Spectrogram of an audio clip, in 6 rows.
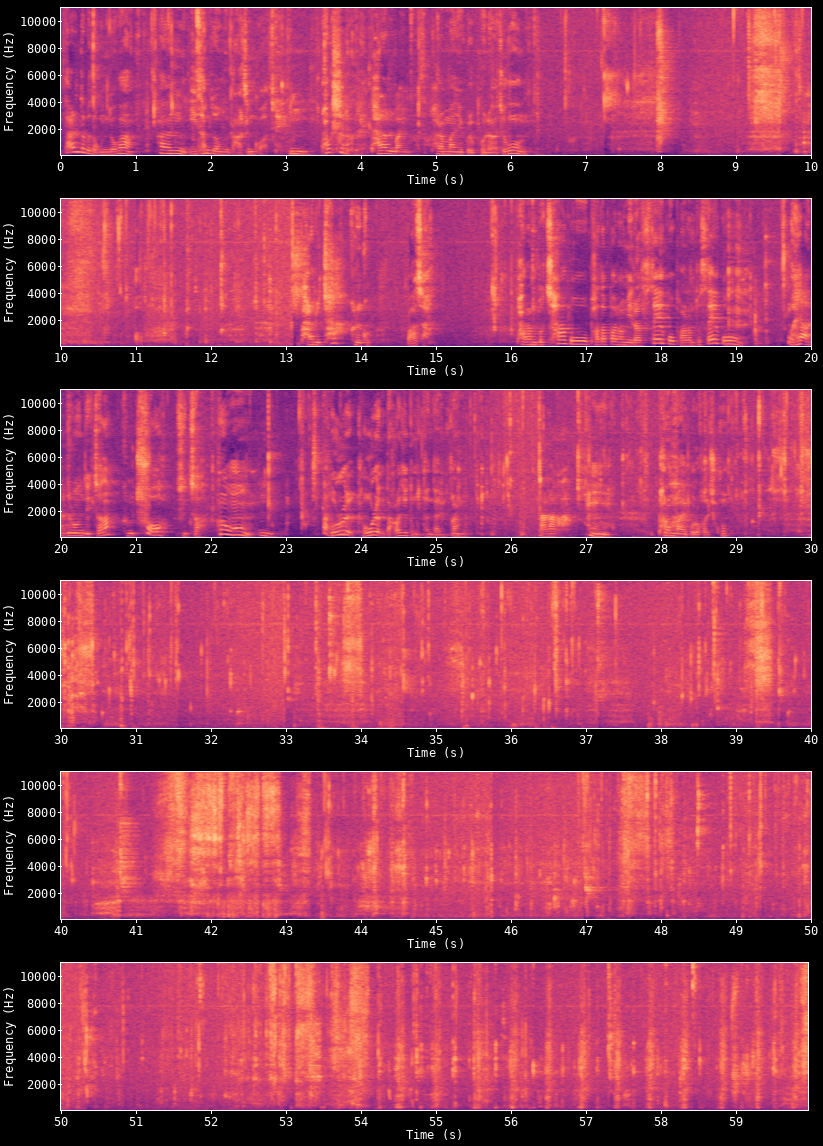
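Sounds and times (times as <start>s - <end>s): people chewing and biting food: 28.9s - 59.9s.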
